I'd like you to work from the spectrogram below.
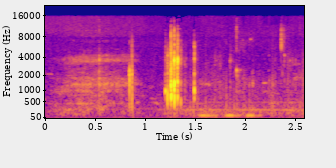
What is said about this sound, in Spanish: oye, se oye, un ruidito por ahí, como de comiendo, ¿eh? Tenemos un ruidito ahí como de comiendo. Sí, como una pequeña interferencia, ¿no?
